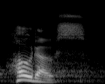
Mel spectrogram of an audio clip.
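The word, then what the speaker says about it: hodos (ὁδός): Your Greek word for the day is hodos.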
